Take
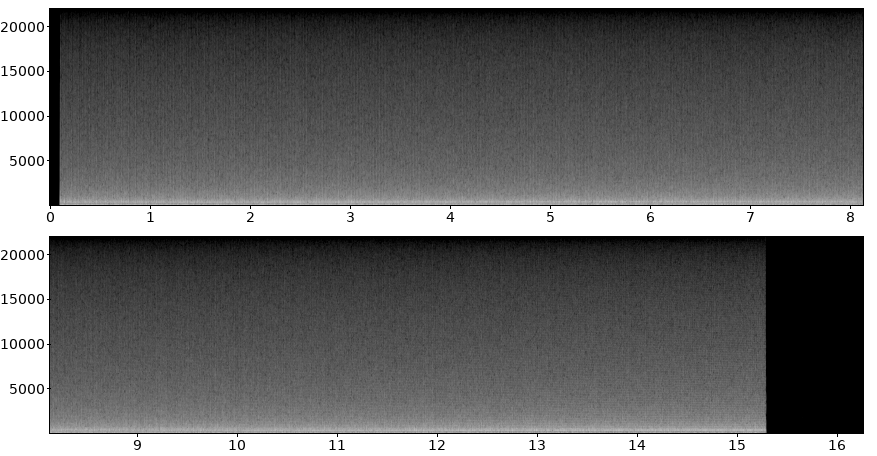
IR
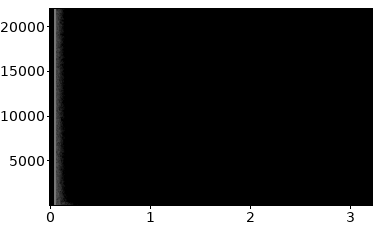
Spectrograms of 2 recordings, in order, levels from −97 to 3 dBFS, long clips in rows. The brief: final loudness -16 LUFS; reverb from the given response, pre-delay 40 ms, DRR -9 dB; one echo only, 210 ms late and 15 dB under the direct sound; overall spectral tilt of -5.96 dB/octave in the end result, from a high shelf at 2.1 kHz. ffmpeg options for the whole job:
-filter_complex "[0:a]highshelf=f=2100:g=-5.5,aecho=1:1:210:0.178,asplit=2[s0][s1];[1:a]atrim=start_sample=2205,adelay=40[s2];[s1][s2]afir=irnorm=-1:irlink=0,volume=3.55[s3];[s0][s3]amix=inputs=2:normalize=0,volume=1.5"

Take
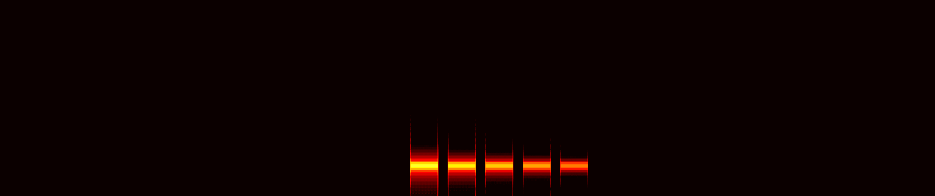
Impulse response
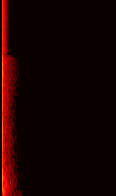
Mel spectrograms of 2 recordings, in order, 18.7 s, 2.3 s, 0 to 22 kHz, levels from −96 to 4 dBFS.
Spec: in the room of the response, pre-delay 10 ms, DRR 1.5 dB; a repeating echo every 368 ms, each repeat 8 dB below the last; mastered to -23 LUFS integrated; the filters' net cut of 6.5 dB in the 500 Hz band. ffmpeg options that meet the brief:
-filter_complex "[0:a]equalizer=f=500:t=o:g=-6.5,aecho=1:1:368|736|1104|1472|1840:0.398|0.159|0.0637|0.0255|0.0102,asplit=2[s0][s1];[1:a]atrim=start_sample=2205,adelay=10[s2];[s1][s2]afir=irnorm=-1:irlink=0,volume=0.501[s3];[s0][s3]amix=inputs=2:normalize=0,volume=5.62"

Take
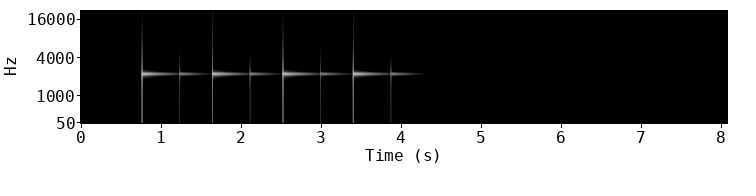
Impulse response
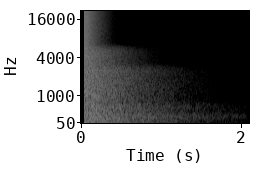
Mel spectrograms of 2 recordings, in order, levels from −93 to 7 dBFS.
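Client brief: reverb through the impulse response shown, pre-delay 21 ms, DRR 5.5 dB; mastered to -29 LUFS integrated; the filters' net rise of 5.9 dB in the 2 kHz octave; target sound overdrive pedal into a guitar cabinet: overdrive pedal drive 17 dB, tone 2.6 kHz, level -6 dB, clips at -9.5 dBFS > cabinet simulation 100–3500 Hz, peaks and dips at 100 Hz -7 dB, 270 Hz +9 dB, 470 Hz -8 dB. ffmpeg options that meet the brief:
-filter_complex "[0:a]equalizer=f=2000:t=o:g=6.5,asplit=2[s0][s1];[1:a]atrim=start_sample=2205,adelay=21[s2];[s1][s2]afir=irnorm=-1:irlink=0,volume=0.158[s3];[s0][s3]amix=inputs=2:normalize=0,asplit=2[s4][s5];[s5]highpass=f=720:p=1,volume=7.08,asoftclip=type=tanh:threshold=0.335[s6];[s4][s6]amix=inputs=2:normalize=0,lowpass=f=2600:p=1,volume=0.501,highpass=100,equalizer=f=100:t=q:w=4:g=-7,equalizer=f=270:t=q:w=4:g=9,equalizer=f=470:t=q:w=4:g=-8,lowpass=f=3500:w=0.5412,lowpass=f=3500:w=1.3066,volume=0.376"

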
